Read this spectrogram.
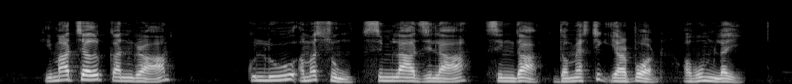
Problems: background sounds at intervals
